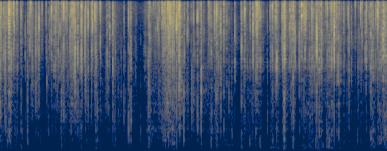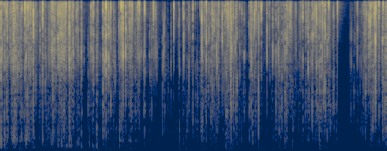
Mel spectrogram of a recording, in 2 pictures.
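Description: A small, filled pack of paper baking powder sachets wrapped in clear plastic film is turned in the hands while long nails scratch it and fingertips squeeze the wrap. It makes a dense, bright crinkling full of sharp little crackles, with almost no low end. The crinkling runs nearly continuously, with brief dips between bursts.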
